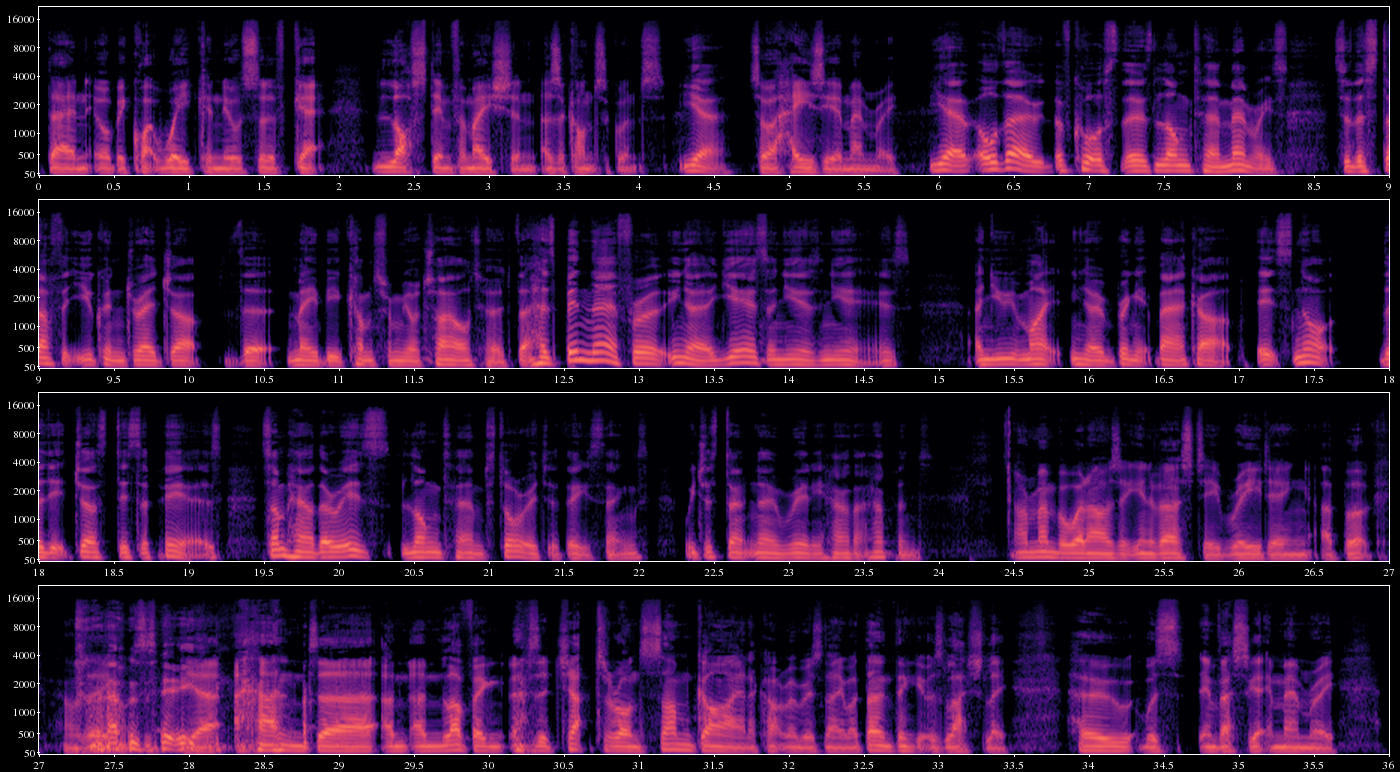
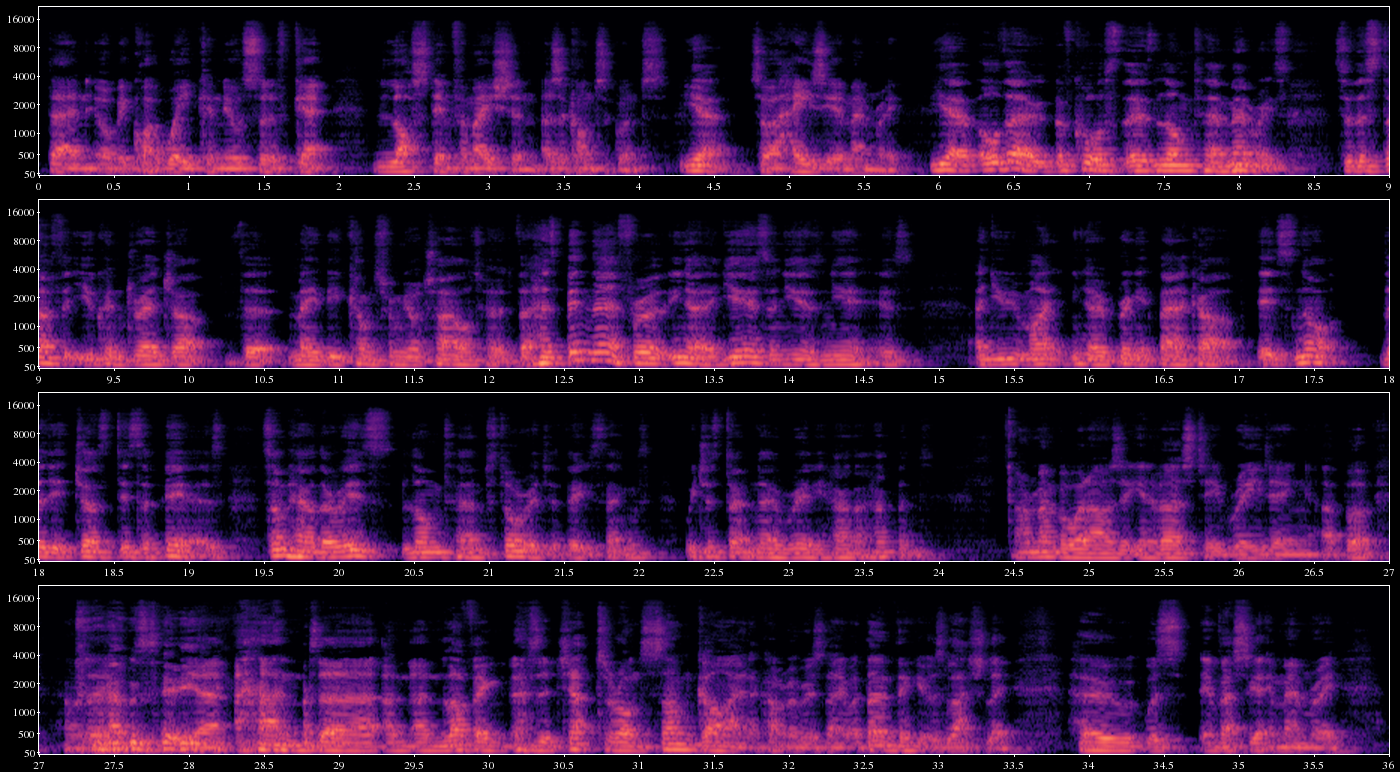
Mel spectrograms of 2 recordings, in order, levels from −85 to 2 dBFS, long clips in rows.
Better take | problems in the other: first | off-mic speech; far // room echo; very slight; dies away in 0.3 s

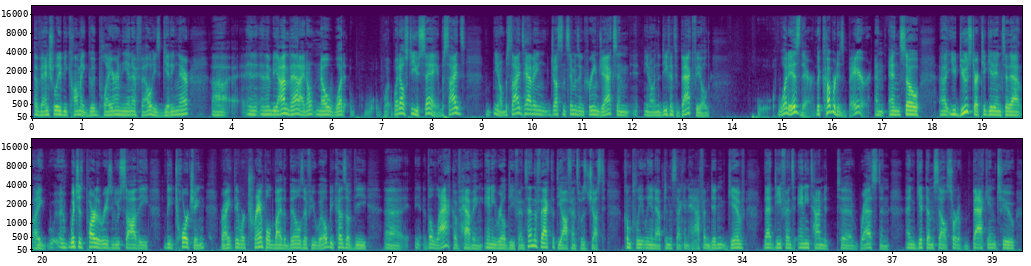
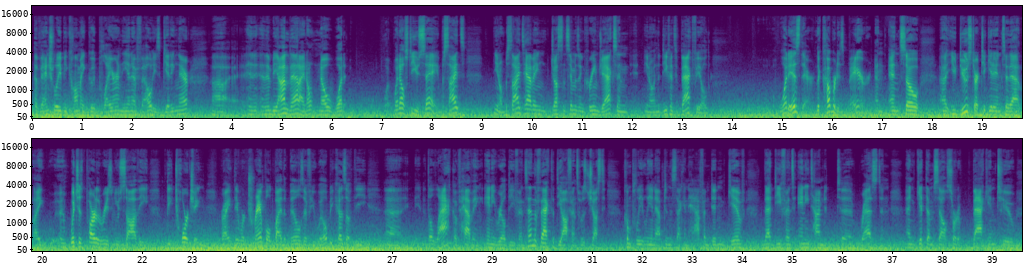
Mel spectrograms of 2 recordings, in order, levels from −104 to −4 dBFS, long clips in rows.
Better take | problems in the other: first | wind noise on the microphone; heavy; 10 dB below the speech

